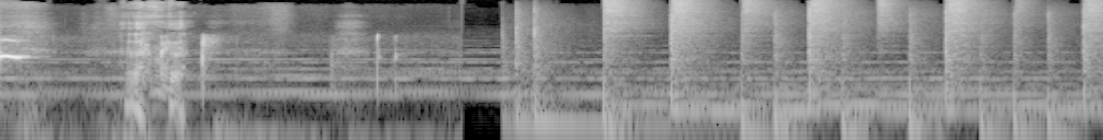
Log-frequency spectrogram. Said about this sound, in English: Sorry, my dog's just barking. What are you barking for, Dustin?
